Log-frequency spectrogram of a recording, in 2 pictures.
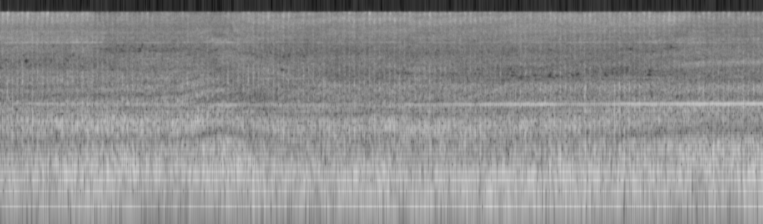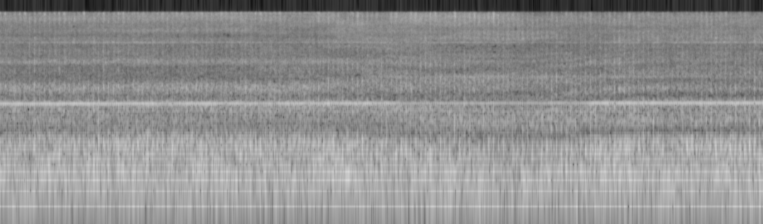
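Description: Turbine helicopter running on the ground with its main rotor turning: a steady rush of rotor noise with a thin high turbine whine held throughout.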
